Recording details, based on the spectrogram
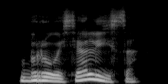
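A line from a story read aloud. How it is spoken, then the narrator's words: Slightly irritated. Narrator (Russian): произнес хранитель слегка раздраженным голосом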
